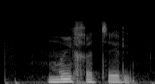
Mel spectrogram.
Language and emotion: Russian, neutral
